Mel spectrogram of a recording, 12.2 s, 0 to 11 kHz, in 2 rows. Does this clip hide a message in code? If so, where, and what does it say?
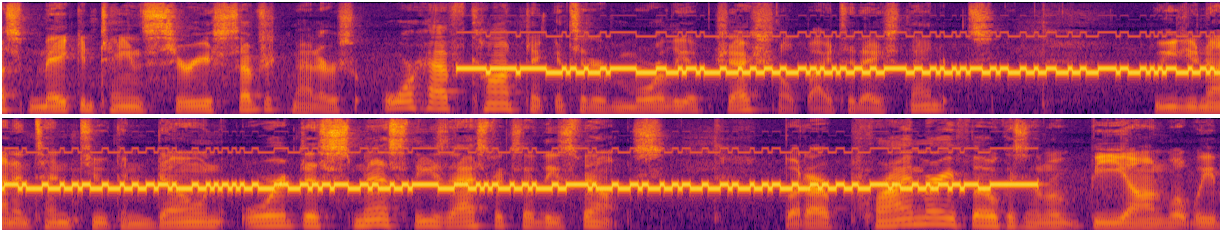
Yes: RTTY (50 baud, 170 Hz shift) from 2.3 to 11.3 s, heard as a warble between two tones, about 1360 Hz centre, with speech in English. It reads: THE INDIVIDUAL MAY BE A PERSON, OR EVEN AN ANIMAL.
